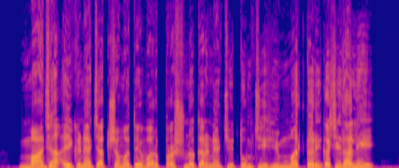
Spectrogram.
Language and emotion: Marathi, angry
